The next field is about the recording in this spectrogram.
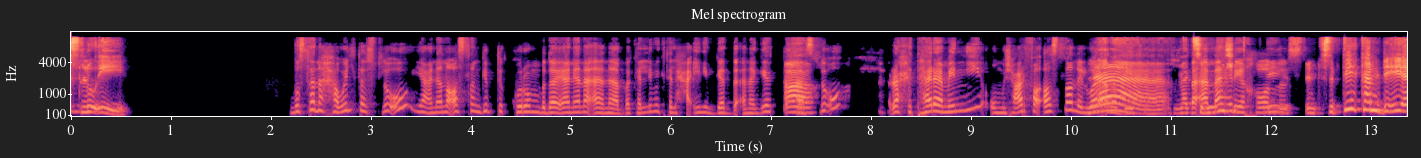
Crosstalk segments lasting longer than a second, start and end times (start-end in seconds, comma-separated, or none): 11.0-12.4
